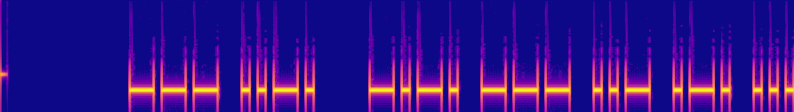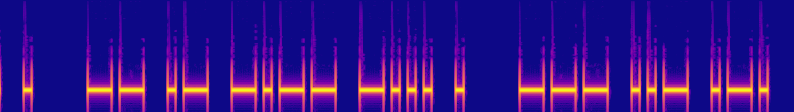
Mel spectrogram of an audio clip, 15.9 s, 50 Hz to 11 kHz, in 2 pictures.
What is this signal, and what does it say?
Morse code, heard as a keyed tone, about 14 wpm, 700 Hz. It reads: OF COURSE MAYBE OUR
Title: A Sound Of Thunder 15wpm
